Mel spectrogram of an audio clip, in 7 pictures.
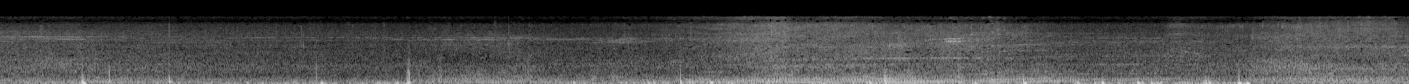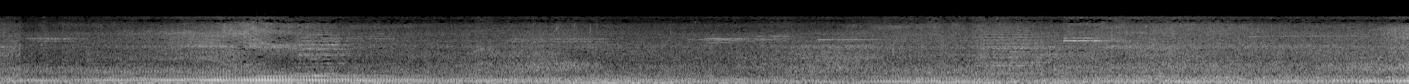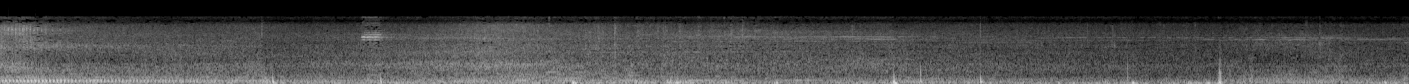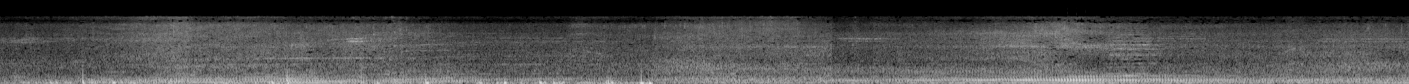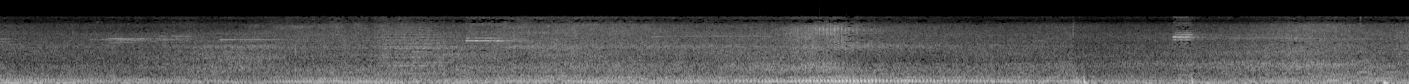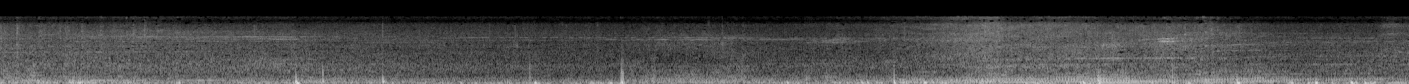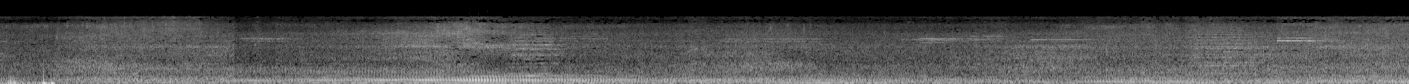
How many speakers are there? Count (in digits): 0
